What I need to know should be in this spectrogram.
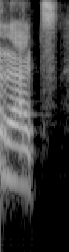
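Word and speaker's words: gnaw: ना बाइट करना जैसे रटस कुछ एनिमल्स होते हैं जो कुतर हैं ना जैसे नवर्स रटस वगैरह को बोलते हैं कुतर वाले एनिमल्स ओके निबल करना बाइट करना कुतरना रट इसका जी साइलेंट है और जो कुतर वाले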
